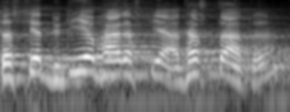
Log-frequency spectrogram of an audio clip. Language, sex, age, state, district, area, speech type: Sanskrit, male, 60+, Karnataka, Uttara Kannada, rural, spontaneous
